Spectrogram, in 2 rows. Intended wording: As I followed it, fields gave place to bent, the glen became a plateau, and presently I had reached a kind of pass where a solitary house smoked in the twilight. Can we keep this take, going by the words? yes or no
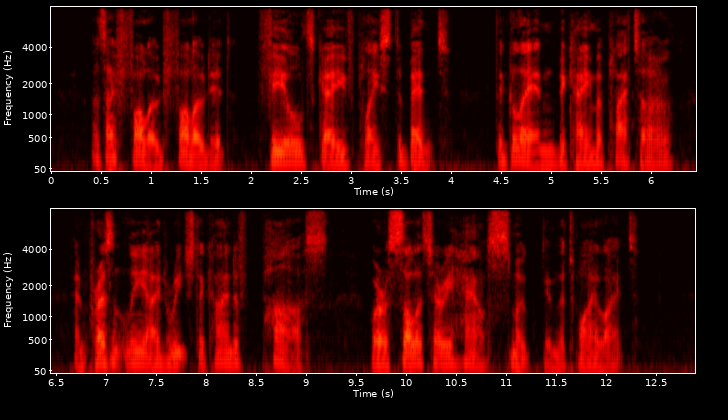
no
